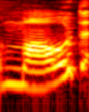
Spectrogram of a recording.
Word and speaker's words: Maud: She told me like loud, but with M. So Maud, I guess that's how you say that.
